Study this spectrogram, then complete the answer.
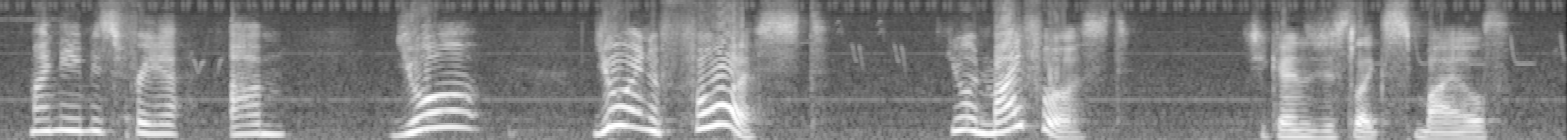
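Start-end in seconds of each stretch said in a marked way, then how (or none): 0.1-5.6 shy character voice, much higher and slower. A game master voicing a character introducing herself to the players, timid and shy. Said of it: "timidly comes out from behind the head and is like".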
